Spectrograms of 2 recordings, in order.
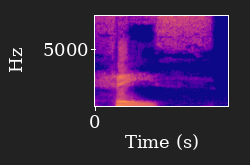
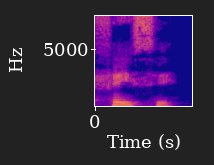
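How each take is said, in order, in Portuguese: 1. A palavra termina no som de consoante. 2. Um som de vogal vem depois da consoante final. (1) "ele é mudo, ele não tem som de E nem de I" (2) "O pessoal fala face"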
